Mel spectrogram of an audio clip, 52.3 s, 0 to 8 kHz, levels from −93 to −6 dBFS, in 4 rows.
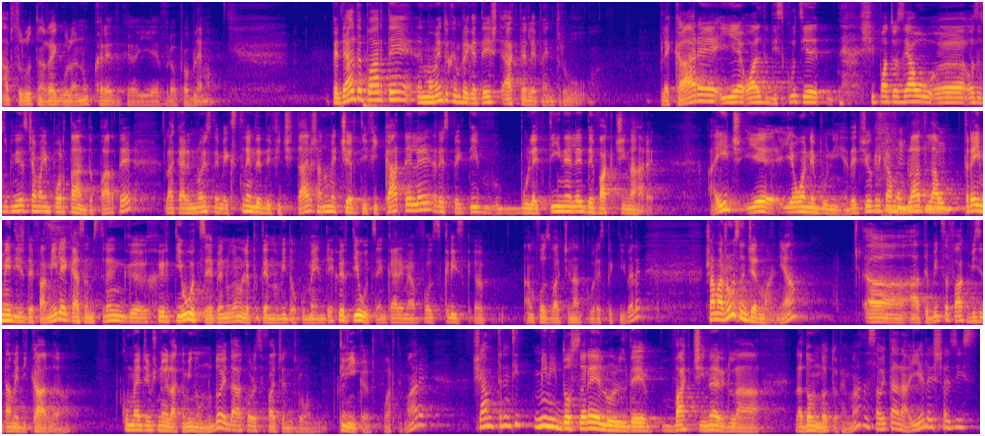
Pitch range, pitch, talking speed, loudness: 100-145 Hz, 120 Hz, 150 wpm, -22 LUFS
